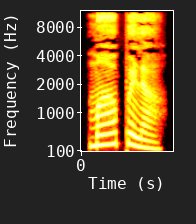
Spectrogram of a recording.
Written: ಮಾಪಾಳ

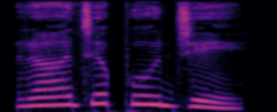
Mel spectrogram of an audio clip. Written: ರಾಜಪೂಜ್ಯ

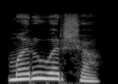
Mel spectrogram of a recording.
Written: ಮರುವರ್ಷ

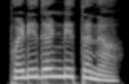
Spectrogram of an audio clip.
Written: ಪಡಿದಂಡಿತನ

